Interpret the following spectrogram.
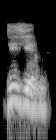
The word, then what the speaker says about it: dixième: Like, if you have to say this one, dixième, in French, it's dixième. But saying D, Z, M, dixième, dixième, because sounds in French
